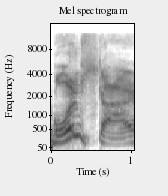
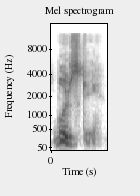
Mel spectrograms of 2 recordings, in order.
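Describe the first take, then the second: First: The name ends with the sound 'sky'. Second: The name ends with the sound 'ski'. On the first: "the old Blue Sky" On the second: "as they say on Fox News"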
